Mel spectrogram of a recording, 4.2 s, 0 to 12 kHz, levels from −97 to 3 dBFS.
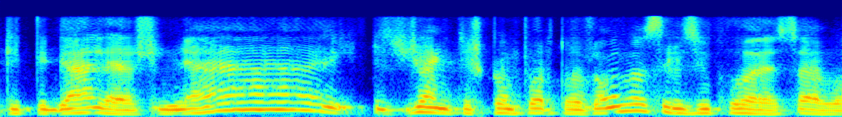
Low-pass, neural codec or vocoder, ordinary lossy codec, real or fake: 7.2 kHz; codec, 16 kHz, 1 kbps, FreqCodec, smaller model; MP3, 96 kbps; fake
